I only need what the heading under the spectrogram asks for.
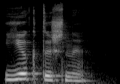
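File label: "йӧктыштны", Komi, female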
